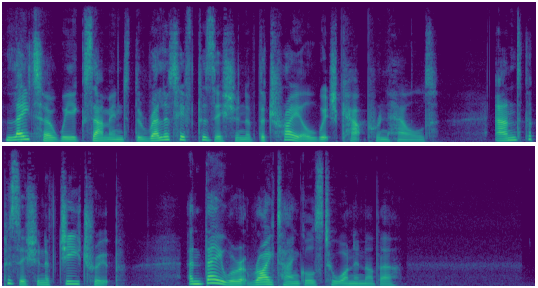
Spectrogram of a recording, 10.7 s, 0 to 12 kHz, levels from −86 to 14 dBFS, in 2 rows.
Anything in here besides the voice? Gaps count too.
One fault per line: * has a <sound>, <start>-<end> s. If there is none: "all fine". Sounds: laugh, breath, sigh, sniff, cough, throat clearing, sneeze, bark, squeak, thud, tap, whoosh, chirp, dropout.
all fine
